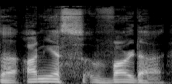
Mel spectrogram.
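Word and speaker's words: Agnès Varda: I believe it's pronounced Agnes Varda. It's spelled like Agnes, and I thought it was Agnes, but then I heard somebody say it.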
